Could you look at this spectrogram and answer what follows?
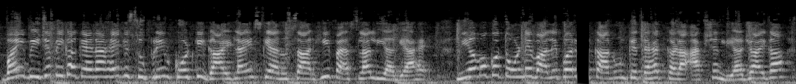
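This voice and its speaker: High-voiced woman reading news voice-over. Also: animated, a little fast, few pauses, bright, forceful tone. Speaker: news reporter. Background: background music.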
